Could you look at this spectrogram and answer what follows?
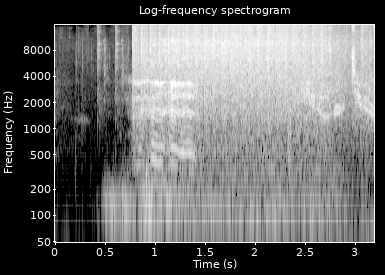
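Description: Rapid bursts of automatic gunfire in Counter-Strike: Global Offensive, a dense rattling volley starting abruptly and continuing loudly throughout, with game voice chatter and sound effects mixed in.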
